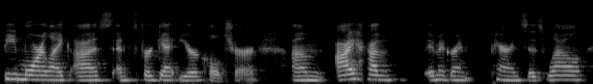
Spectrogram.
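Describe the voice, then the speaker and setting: Female host and educator, mid-pitched, earnest and emphatic, reflective delivery. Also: flat delivery, unhurried, sharp tone. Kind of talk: casual discussion.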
